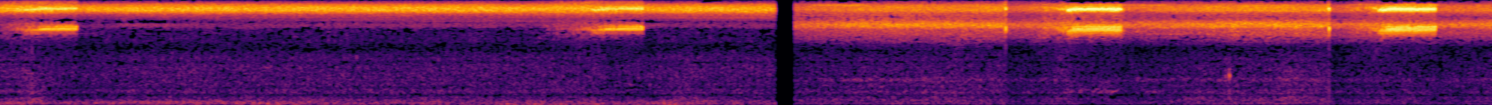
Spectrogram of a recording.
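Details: Chirring Japanese katydid: several harsh buzzing bursts spaced irregularly, some long and some short, over a persistent high insect hum, with a brief silent break midway.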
